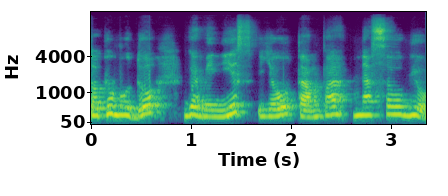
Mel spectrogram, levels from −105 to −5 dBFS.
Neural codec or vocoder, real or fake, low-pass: autoencoder, 48 kHz, 128 numbers a frame, DAC-VAE, trained on Japanese speech; fake; 14.4 kHz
